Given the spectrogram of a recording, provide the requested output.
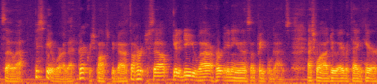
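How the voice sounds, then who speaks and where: A man with a Virginia accent talks at a very fast pace with hardly any pauses, his very deep, low pitch swinging very widely. Noticeable background noise and audible room echo fill the recording. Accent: Southern US, Virginia. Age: 60s. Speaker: beer reviewer. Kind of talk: casual video review monologue. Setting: at home. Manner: halting, many fillers.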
